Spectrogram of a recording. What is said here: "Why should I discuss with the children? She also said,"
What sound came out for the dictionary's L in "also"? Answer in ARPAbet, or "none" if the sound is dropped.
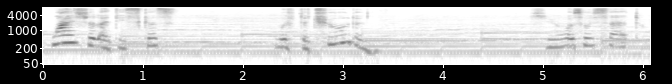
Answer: none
